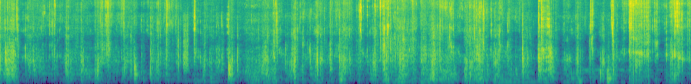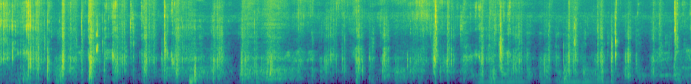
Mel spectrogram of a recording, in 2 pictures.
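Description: Close-up chewing and biting of crispy pata (deep-fried pork knuckle), with many sharp crunches from the crackling skin coming thick and irregular throughout.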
